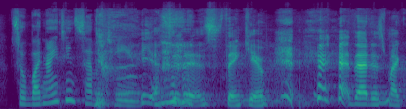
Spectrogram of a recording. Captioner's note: laughs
